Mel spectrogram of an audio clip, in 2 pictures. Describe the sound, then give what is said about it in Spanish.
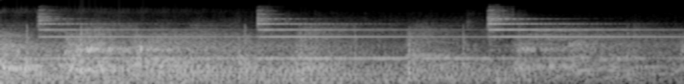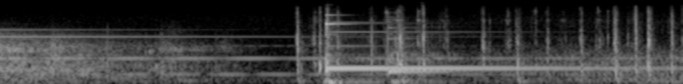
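A doorbell chimes, a few ringing tones that sustain and slowly fade over several seconds, then sharp irregular tapping clicks follow at the end. “El timbre interrumpe una jornada de trabajo productiva.”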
